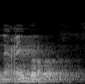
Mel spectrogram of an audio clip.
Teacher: لام کو لمبا نہیں کرنا، لعبرہ میں لا عبرہ نہیں پڑھنا، لعبرہ عین وسط حلق سے ادا کرنا ہے ، با ساکن پہ قلقلہ، را پر تنوین کے بعد لام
